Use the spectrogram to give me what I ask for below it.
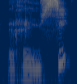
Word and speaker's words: réussis: Je réussis, tu réussis, 3 syllables.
